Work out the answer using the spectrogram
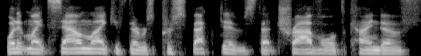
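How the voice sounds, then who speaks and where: A man with a medium-pitched voice chats as an interview guest, an actor and sound designer. The sound is close and dry. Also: steady tone, moderate pace, a bit bright, no room sound. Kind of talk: casual interview chat.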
